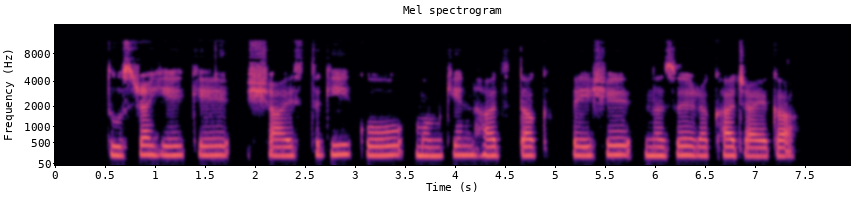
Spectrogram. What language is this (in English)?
Urdu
